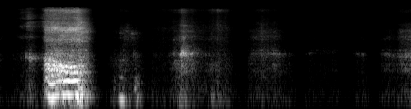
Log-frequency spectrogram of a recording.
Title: snore snore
